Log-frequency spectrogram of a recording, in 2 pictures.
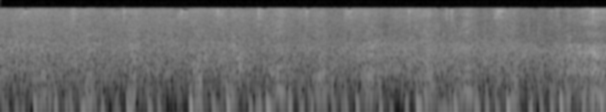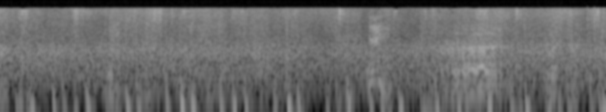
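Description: Horse hooves thud quickly through deep snow.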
